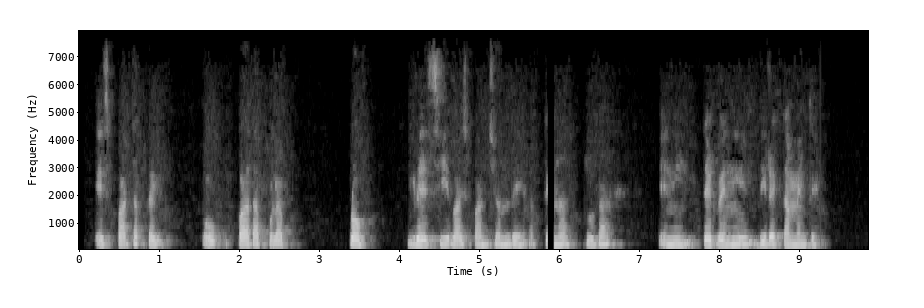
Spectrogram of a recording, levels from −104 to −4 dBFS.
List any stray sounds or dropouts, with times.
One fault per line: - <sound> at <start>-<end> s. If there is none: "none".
- dropout at 5.8-5.9 s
